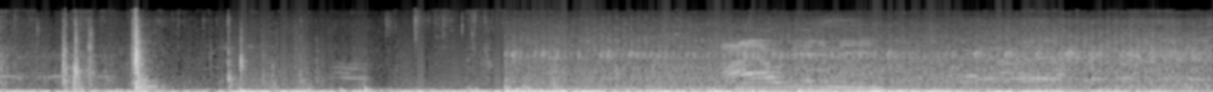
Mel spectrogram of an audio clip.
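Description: A few sharp knocks and clicks from the minibus, then from about two and a half seconds in the minibus engine running with a steady low rumble, with voices in the background.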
